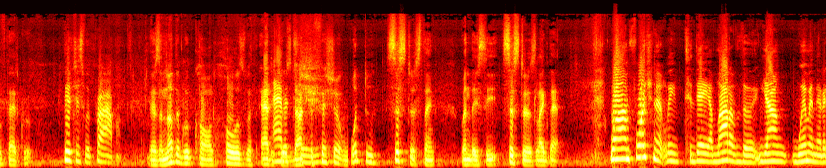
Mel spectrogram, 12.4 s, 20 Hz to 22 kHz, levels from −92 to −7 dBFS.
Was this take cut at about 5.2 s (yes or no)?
yes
